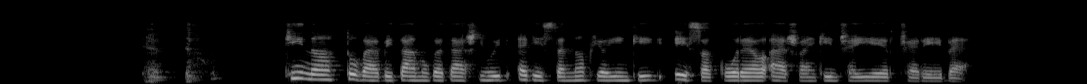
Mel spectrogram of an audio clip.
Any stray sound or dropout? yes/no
yes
